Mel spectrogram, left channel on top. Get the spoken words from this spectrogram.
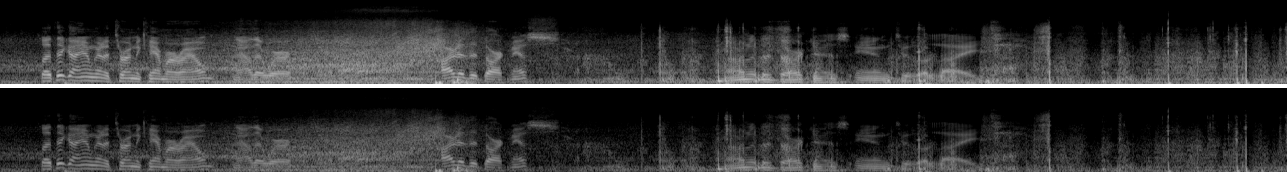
So I think I am going to turn the camera around now that we're out of the darkness. Out of the darkness into the light.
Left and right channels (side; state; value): right; quieter; 8.6 dB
